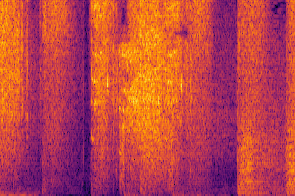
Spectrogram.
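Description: A comb raked through a coarse beard, its teeth rasping over the hair: short strokes, then one longer hissing stroke about midway.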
